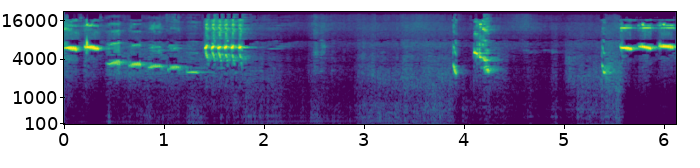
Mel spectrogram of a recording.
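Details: Sunda minivet singing vigorously, a song meant to provoke rival birds into calling: a high thin whistle falling in steps, a fast buzzy trill, then sharp rising upslurred notes and a final run of short high whistles, with a quiet pause mid-phrase.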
